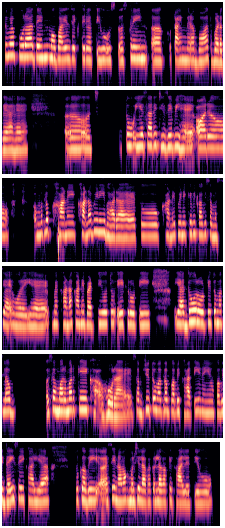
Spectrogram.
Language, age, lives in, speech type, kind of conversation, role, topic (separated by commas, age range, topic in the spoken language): Hindi, 25-29, India, conversation, advice, user, आपको कितनी बार और किस तरह के दुःस्वप्न या भयावह सपनों से नींद खुलती है?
